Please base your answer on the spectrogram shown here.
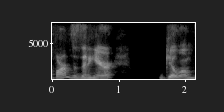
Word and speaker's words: Gilliam: Look, Johnny from Gilliam Farms is in here. Gilliam, not Gilliam, even though it's spelled that way. They just say it wrong in Oklahoma.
